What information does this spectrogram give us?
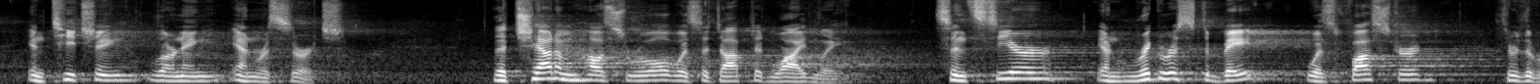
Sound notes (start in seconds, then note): none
